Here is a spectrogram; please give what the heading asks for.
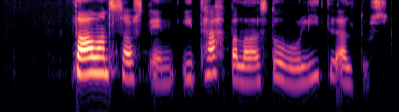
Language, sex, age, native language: Icelandic, female, 14, Icelandic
